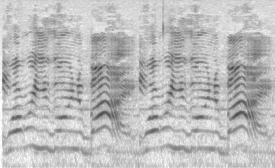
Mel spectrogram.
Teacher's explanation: Então ela pronunciou esse to, na verdade, como um na. Por quê? Ela, na verdade, tirou o to e emendou só o N do going.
